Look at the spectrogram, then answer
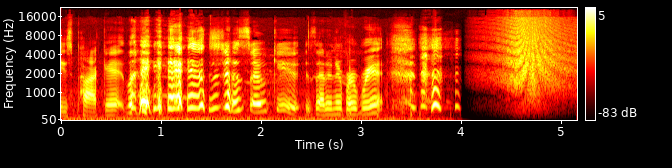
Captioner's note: laughs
